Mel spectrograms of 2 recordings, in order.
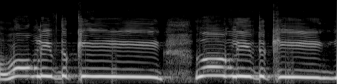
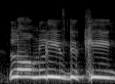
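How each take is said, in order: First: Slow, drawn-out hail to the king, higher; mock crowd chant, stretched out; carnival cheer. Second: Said in the usual way. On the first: Like a carnival crowd hailing the king, slow higher cheer. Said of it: "Kayak kita teriak karnaval". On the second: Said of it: "orang-orang lagi celebration".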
